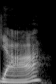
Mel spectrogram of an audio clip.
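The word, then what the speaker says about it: ย่า: Yours is Ya. Yes. not ya. It's got two A's in there. You got to Right. pronounce both of them, ya.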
